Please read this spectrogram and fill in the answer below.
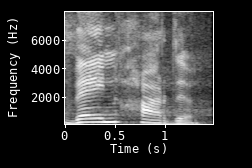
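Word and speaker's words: Wijngaarden: My name my name is pronounced as Vain Harder.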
